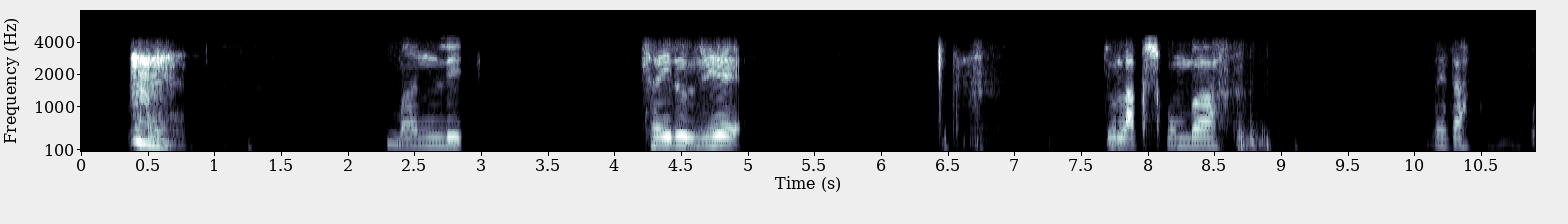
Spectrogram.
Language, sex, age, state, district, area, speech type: Manipuri, male, 30-45, Manipur, Ukhrul, urban, conversation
